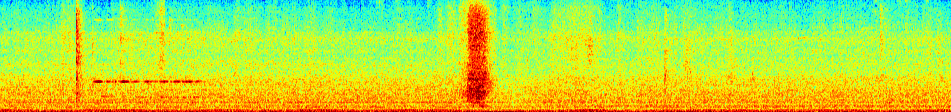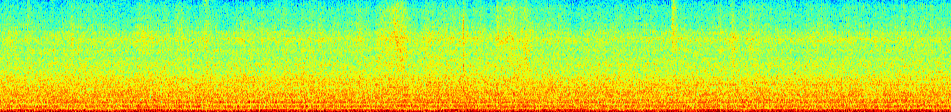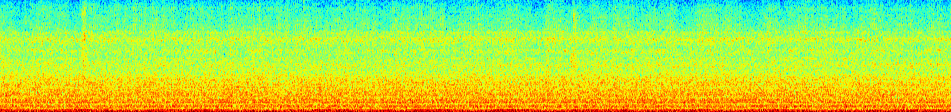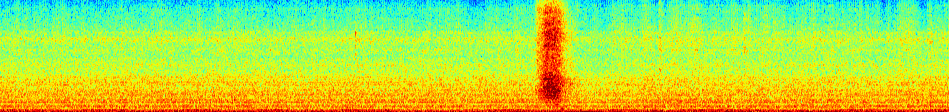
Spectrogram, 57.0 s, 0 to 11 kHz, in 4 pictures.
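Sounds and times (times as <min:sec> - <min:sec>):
bus engine and road rumble: 0:00.0 - 0:57.0.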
